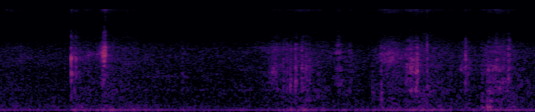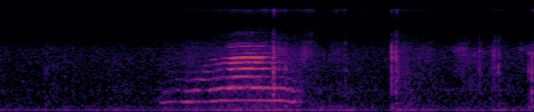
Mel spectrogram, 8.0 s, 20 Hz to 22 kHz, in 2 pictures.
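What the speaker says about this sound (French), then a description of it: "en ce moment, elle fait des miaulements au moment que je fais ma vidéo" A 19-year-old female cat gives a single clear drawn-out meow, moderately close, against a quiet room with faint low hum and a few small handling noises.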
